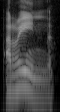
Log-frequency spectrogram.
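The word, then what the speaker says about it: arraign: चलिए नेक्स्ट है अरेन, इसका प्रोनाउंसिएशन है अरेन।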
